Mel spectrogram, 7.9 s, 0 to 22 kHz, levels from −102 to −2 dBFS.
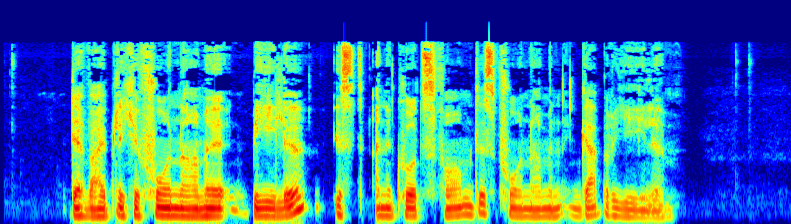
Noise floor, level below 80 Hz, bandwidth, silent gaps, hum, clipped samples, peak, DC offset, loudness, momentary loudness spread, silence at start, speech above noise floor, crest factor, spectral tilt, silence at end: -73 dBFS; -38 dBFS; 11.5 kHz; none; none; under 0.1%; 0 dBFS; under 0.1%; -16 LUFS; 9 LU; 0.7 s; 57 dB; 18 dB; -4 dB/octave; 1.2 s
